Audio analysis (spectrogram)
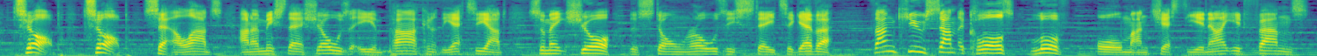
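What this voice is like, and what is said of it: Put-on Mancunian accent. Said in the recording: “What did you think of my Mancunian accent? Was it any good? It was tragic ... I couldn't even do the Manchester accent ... It was quite a good accent”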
